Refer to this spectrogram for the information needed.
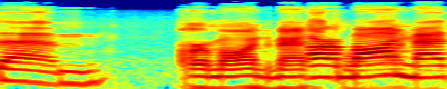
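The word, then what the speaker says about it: Armand Mastroianni: It's Armand Mastrolani. – I said it when I interviewed Russell Todd, and he was like, that's right. But who knows? He might have just been being nice. – Armand Mastrolani.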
